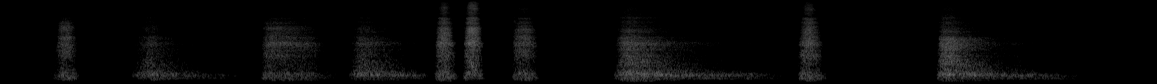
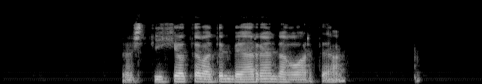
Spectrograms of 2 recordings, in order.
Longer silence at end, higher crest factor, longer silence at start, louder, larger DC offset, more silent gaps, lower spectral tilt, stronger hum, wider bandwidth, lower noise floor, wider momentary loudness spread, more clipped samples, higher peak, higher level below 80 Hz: first, 0.9 s vs 0.6 s; first, 24 dB vs 18 dB; second, 0.55 s vs 1.25 s; second, -46 LUFS vs -19 LUFS; neither; first, 0.88-1.27 s, 2.42-2.59 s, 5.56-6.09 s, 7.87-7.95 s, 8.34-9.33 s vs none; second, 0 dB/octave vs -4.5 dB/octave; neither; first, over 20 kHz vs 9.8 kHz; about the same, -70 dBFS vs -68 dBFS; first, 21 LU vs 8 LU; neither; second, -26 dBFS vs -4 dBFS; second, under -90 dBFS vs -62 dBFS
